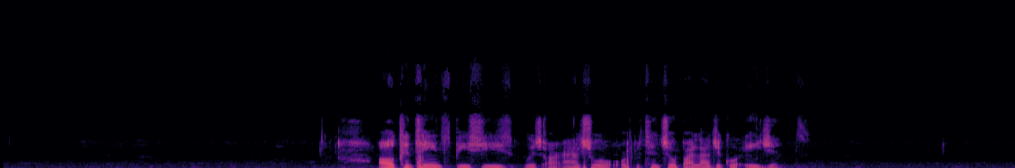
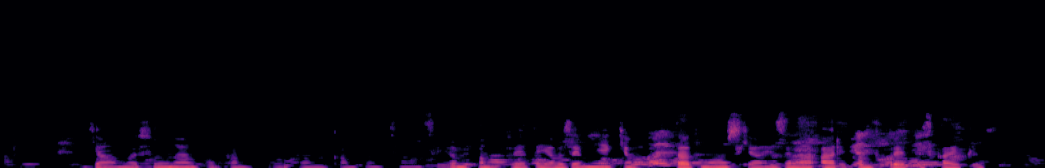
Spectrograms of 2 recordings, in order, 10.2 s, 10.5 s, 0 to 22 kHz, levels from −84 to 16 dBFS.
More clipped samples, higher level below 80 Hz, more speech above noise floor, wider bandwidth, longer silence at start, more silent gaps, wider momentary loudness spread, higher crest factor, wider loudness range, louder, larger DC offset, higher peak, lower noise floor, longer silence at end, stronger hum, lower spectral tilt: neither; first, -60 dBFS vs -76 dBFS; about the same, 37 dB vs 34 dB; first, 14.5 kHz vs 7 kHz; first, 3.4 s vs 0.25 s; neither; second, 16 LU vs 23 LU; about the same, 26 dB vs 22 dB; second, 6 LU vs 9 LU; second, -33 LUFS vs -30 LUFS; neither; about the same, -12 dBFS vs -10 dBFS; first, -70 dBFS vs -65 dBFS; first, 2.1 s vs 0.6 s; neither; second, -5 dB/octave vs -7 dB/octave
